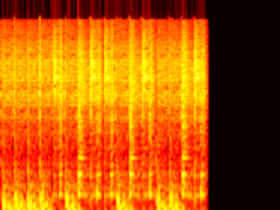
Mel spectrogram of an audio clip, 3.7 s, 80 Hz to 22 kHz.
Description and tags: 14 ca amen
chopped amen break semitone down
